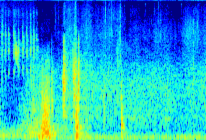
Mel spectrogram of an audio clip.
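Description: Birds chirping: a few short calls, the first about a second in and the last near two and a half seconds, over a low steady hum.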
